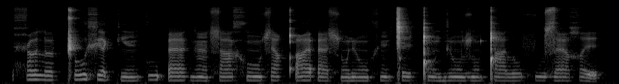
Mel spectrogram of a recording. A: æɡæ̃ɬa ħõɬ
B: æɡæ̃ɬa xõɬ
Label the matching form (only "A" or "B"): B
